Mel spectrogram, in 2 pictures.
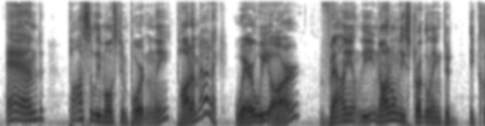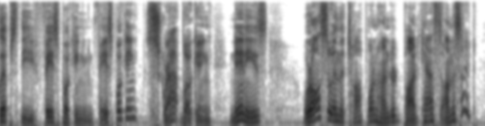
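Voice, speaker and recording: A man co-hosting a podcast, casual and playful, reading out shout-outs with jokes. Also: sing-song, moderate pace, dry recording, studio quality. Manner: playful, jokey, bursts into high exclaims. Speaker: podcast co-host.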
